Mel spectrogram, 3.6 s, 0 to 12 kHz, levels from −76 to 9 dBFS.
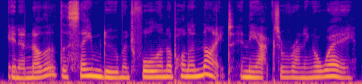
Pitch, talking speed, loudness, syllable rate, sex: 205 Hz, 265 wpm, -15 LUFS, 6.4 syllables/s, female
